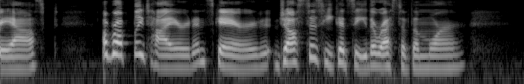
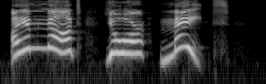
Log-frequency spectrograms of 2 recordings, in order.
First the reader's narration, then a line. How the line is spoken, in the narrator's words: Draco shouted, and then paused, panting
